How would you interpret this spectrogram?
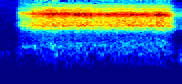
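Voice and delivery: loud unvoiced hiss of a cappuccino frother; imitated milk steamer hiss. Shown as a demonstration. Dad making cappuccino, loud steaming hiss. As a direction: sound out the steam wand. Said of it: "you know, like that".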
